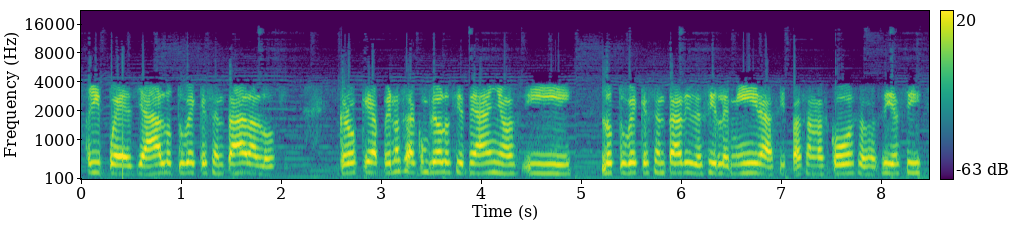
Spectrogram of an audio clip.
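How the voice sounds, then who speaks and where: This phone-in caller, a woman in her forties, tells a chatty story in a nervous, giggly way, wandering off and starting over again and again. She speaks at a moderate pace in a slightly high, level tone, with faint music behind her, no echo, and the thin sound of a telephone line.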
